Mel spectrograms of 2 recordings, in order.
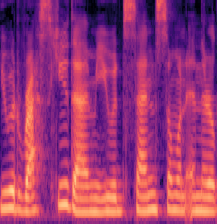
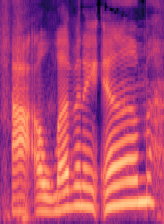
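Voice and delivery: country accent slipping in, raised voice; 3 semitones higher, 5 dB louder than usual. Inviting local listeners to come on sunday, in a country accent. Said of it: "I sounded so country when I said".

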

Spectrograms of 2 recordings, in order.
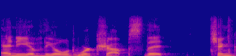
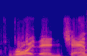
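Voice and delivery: put-on Cockney accent sliding into Australian. Speaking in character to the group: attempted Cockney accent sounding Australian. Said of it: "Jack's attempt at a Cockney accent goes straight to Australian".

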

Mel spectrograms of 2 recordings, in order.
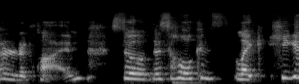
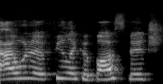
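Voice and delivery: ordinary talk, nothing marked

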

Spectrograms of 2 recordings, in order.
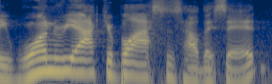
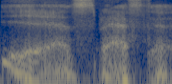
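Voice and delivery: soft, breathy whispered voice; 5 semitones lower, 8 dB quieter than usual. Speaker recalls watching the movie and quotes it in the Emperor's voice. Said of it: "I love doing the Emperor's voice".

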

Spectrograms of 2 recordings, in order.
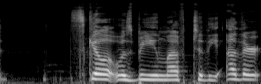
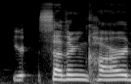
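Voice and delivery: usual speaking voice

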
